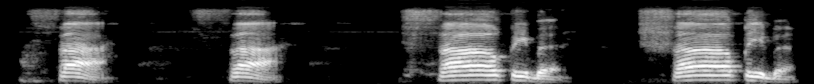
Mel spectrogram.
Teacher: huruf sa itu makhrajnya di punggung ujung lidah ketemu sama gigi seri atas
